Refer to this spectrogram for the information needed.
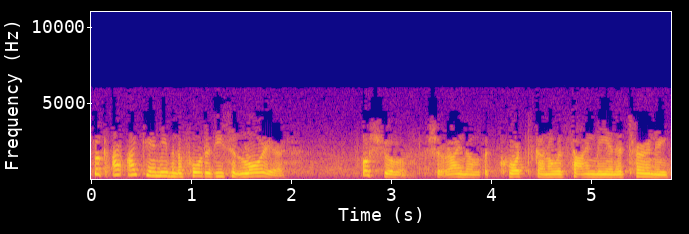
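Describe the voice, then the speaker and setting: A woman's voice: mid-range voice, fairly quick, natural voice. An actress playing a fiercely protective, middle-aged working-class mother, speaking emphatically in a 1970s radio drama. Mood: bitter, defiant. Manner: emphatic, insistent. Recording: tinny, noisy old radio broadcast.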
